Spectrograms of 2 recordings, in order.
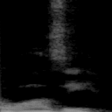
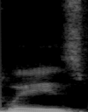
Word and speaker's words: Waze: I've always pronounced it Wazi. Whatever. I'm pretty sure it is Waze, but it just bugs me every time.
